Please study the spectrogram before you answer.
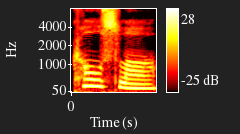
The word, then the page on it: coleslaw: American English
